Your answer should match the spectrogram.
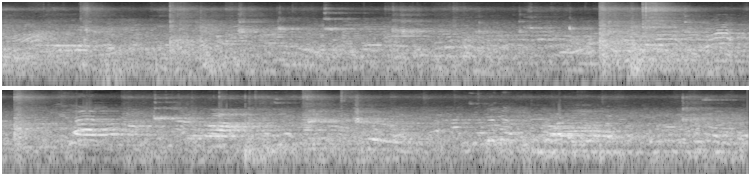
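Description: Badminton rally in a large hall: rackets striking the shuttlecock with sharp hits at irregular intervals, under the voices of people around the court.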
